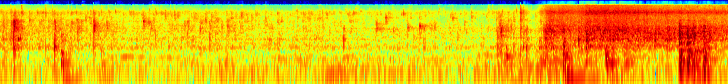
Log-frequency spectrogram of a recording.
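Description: Cooked, cooled rice tipped into a pan of fried cumin seeds and curry leaves, with soft scraping and stirring over a steady sizzle that swells louder toward the end; no one speaks.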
